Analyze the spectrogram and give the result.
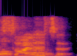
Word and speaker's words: Saietta: I can never pronounce this correctly, but it's spelled S-A-I-E-T-T-A, and the ticket is S-E-D. Just you got over it right. It's Saieta. You got it absolutely right.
